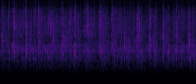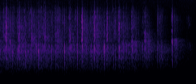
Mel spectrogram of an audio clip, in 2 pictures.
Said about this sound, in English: Let's give them one more round of applause.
